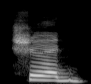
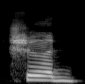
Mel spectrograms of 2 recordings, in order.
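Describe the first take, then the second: No difference in how they are said.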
